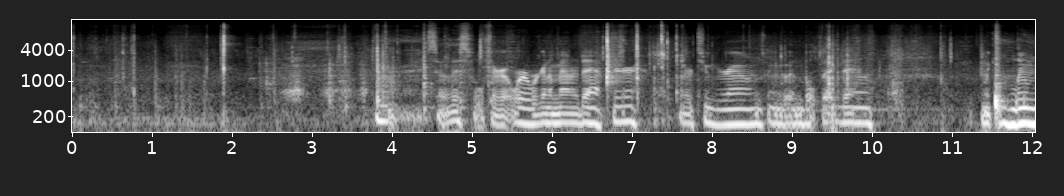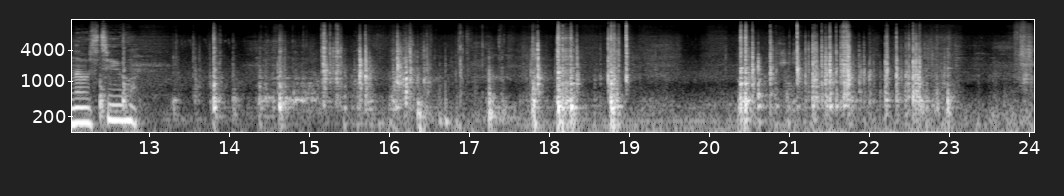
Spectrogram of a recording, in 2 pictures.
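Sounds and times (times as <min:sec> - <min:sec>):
plastic tubing clicks and rustles: 0:20.3 - 0:23.2.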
